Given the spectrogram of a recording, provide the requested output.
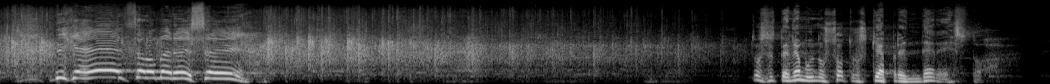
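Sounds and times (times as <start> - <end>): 
audience applause: 0.0 - 7.9
speech: 0.6 - 2.7, 7.5 - 10.0.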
